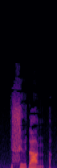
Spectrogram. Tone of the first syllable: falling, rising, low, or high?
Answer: low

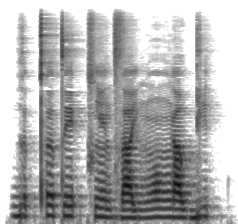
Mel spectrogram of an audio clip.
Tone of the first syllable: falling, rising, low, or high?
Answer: high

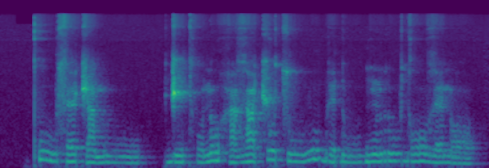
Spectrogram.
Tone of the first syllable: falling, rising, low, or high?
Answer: falling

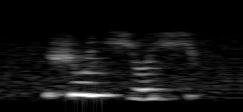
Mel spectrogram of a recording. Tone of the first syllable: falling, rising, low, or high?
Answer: high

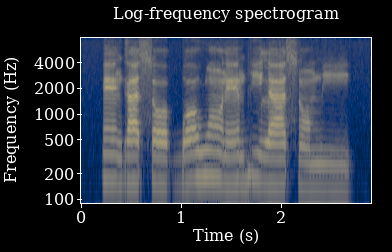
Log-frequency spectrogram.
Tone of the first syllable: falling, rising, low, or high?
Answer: low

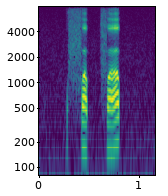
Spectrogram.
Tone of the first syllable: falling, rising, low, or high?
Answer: low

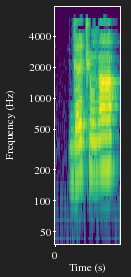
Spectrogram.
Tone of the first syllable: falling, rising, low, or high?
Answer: rising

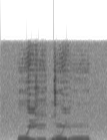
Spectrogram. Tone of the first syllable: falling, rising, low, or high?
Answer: high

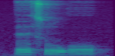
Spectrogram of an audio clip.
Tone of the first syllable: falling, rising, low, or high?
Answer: low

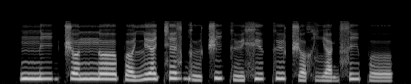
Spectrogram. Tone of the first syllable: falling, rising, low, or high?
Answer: high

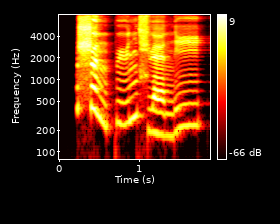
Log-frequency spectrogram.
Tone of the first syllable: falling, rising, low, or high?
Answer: falling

